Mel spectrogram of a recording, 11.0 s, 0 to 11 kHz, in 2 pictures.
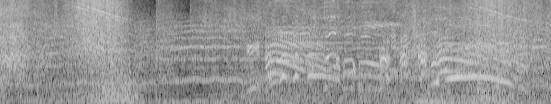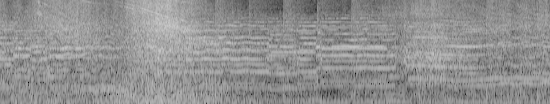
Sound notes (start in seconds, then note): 2.5 cheering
